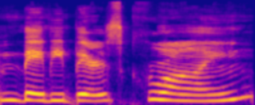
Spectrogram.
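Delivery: plain reading voice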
